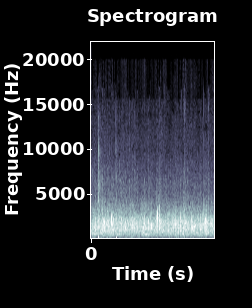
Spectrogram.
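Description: Steady applause from a small crowd, with a couple of sharper claps standing out near the start, fairly soft and continuous throughout.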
